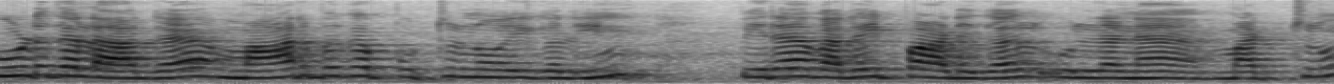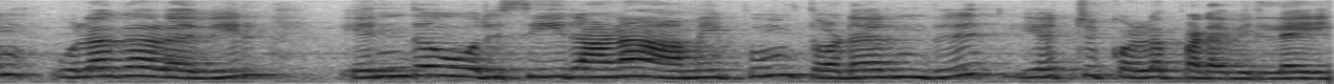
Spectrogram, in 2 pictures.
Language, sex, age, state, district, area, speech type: Tamil, female, 18-30, Tamil Nadu, Tiruvarur, urban, read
